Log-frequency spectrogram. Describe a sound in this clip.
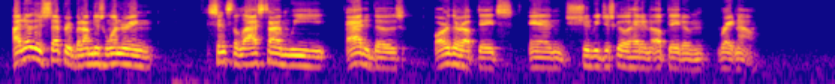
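A young man speaks calmly and closely into a microphone.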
